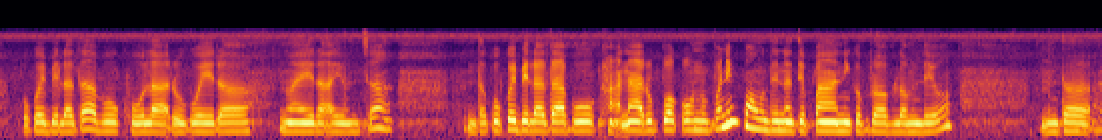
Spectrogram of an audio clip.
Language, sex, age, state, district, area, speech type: Nepali, female, 30-45, West Bengal, Kalimpong, rural, spontaneous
